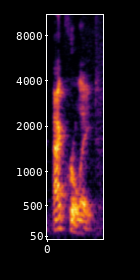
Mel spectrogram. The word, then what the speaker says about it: acrylate: Acrylate, that's how you pronounce it.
